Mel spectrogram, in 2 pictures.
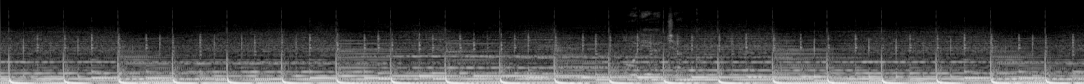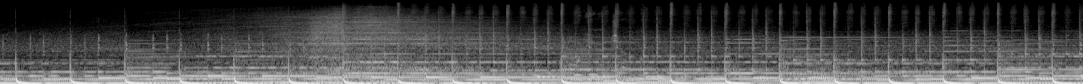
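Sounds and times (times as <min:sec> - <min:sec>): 
summer ambient upbeat pop music: 0:00.0 - 0:21.6.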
